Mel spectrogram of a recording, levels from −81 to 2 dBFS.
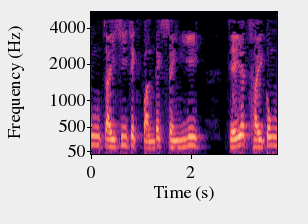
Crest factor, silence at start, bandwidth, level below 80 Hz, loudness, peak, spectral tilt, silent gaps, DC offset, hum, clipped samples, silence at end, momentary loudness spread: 14 dB; 0 s; 5 kHz; -48 dBFS; -15 LUFS; 0 dBFS; -9.5 dB/octave; none; under 0.1%; none; under 0.1%; 0 s; 7 LU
